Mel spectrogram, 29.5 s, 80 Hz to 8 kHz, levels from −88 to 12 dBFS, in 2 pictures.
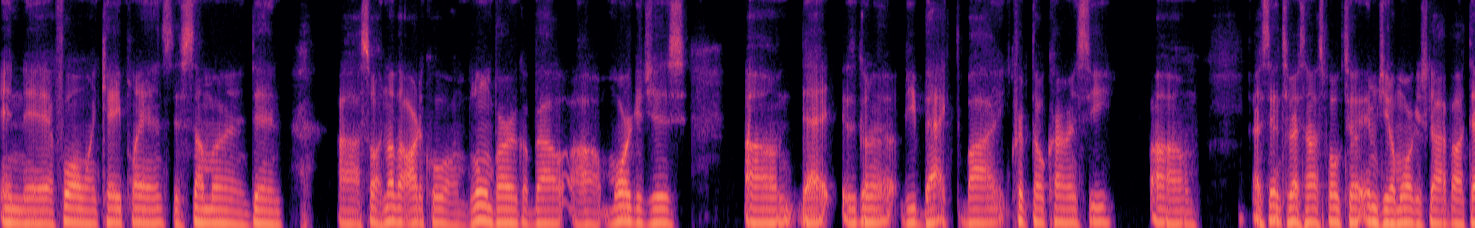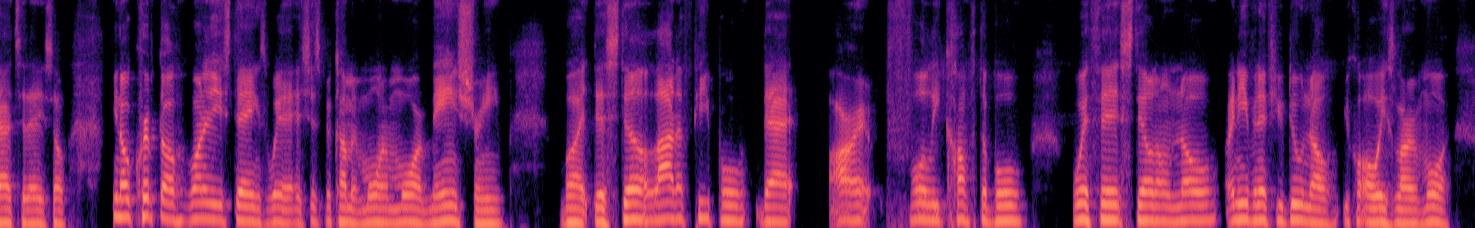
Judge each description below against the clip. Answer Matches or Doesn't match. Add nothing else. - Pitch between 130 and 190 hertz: Matches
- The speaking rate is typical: Matches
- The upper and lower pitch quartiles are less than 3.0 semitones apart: Matches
